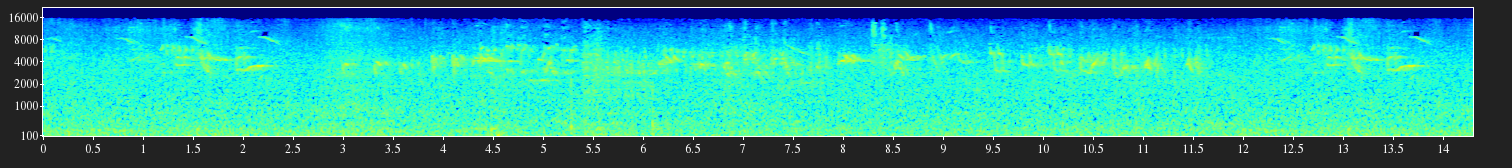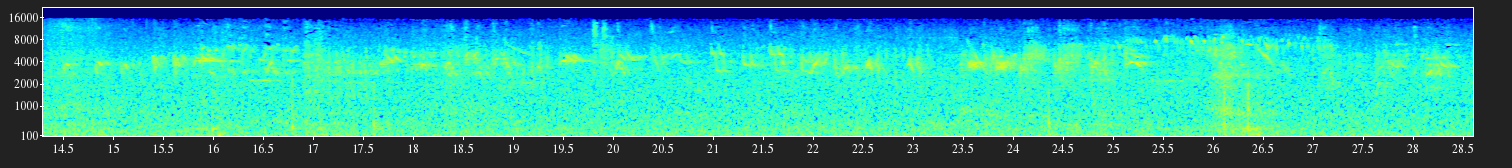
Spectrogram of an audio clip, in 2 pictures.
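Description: Songbirds twittering in long phrases of quick, high chirps over a steady background hiss.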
